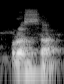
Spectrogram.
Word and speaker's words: প্রচ্ছদ: তাহলে এখানে প্রর পরে অ আছে, কিন্তু এই অটা ও এর মতো উচ্চারণ হয়, প্র যোগ সৎ, প্রচ্ছদ।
